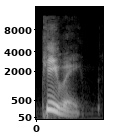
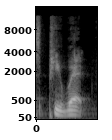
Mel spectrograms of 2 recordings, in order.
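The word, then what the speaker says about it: Peewit: Pronunciation note, Pee-wee of Johan and Pee-wee is pronounced Pee-wee. I was saying it as Pee-wit.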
